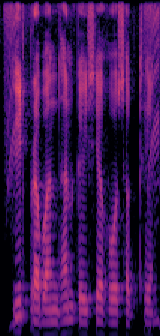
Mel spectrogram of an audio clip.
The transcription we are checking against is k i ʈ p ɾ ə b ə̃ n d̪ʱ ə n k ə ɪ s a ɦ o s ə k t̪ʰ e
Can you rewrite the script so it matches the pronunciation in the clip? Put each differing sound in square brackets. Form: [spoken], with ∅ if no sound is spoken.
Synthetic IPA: k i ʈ p ɾ ə b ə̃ n d̪ʱ ə n k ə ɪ s [e] ɦ o s ə k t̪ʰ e

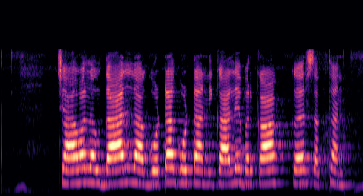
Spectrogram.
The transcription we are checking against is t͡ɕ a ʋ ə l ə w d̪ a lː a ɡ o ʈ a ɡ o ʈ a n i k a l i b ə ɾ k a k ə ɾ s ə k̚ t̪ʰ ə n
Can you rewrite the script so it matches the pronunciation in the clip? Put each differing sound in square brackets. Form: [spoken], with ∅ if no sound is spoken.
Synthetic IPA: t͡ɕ a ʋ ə l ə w d̪ a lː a ɡ o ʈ a ɡ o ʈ a n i k a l [e] b ə ɾ k a k ə ɾ s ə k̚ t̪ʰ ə n

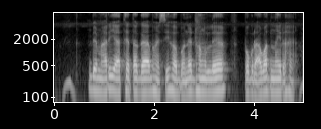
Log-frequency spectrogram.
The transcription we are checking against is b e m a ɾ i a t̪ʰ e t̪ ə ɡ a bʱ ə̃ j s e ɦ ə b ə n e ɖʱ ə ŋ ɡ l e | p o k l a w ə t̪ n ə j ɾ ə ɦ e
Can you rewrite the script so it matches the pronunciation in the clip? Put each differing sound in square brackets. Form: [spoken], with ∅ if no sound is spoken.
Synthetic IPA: b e m a ɾ i a t̪ʰ e t̪ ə ɡ a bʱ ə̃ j s [i] ɦ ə b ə n e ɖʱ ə ŋ ɡ l e | p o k [ɾ] a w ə t̪ n ə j ɾ ə ɦ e

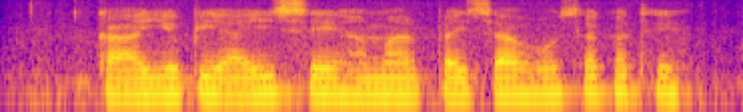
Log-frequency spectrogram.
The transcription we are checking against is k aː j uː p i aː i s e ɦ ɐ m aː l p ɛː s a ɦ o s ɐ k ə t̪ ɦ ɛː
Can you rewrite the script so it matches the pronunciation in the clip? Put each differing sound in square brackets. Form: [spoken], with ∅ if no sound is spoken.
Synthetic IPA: k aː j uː p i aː i s e ɦ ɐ m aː [ɾ] p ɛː s a ɦ o s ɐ k ə t̪ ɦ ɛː

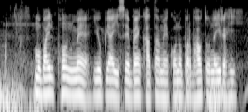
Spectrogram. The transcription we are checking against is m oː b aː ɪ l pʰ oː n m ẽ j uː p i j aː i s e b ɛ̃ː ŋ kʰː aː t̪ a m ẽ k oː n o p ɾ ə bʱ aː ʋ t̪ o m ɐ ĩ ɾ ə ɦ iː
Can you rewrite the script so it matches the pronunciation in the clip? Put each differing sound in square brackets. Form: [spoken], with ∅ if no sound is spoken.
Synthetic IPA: m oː b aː ɪ l pʰ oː n m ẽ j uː p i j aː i s e b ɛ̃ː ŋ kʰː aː t̪ a m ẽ k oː n o p ɾ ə bʱ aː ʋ t̪ o [n] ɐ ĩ ɾ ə ɦ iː

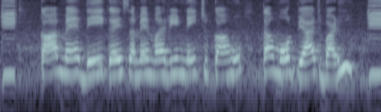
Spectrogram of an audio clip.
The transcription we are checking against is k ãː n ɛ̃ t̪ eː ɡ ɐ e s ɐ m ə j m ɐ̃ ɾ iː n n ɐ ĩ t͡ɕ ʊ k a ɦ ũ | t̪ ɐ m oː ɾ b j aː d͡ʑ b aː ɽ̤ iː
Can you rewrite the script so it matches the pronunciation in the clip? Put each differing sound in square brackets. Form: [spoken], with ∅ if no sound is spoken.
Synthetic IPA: k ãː [m] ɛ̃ [d̪] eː ɡ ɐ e s ɐ m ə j m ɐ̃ ɾ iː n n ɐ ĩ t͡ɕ ʊ k a ɦ ũ | t̪ ɐ m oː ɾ b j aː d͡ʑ b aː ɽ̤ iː

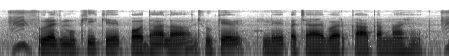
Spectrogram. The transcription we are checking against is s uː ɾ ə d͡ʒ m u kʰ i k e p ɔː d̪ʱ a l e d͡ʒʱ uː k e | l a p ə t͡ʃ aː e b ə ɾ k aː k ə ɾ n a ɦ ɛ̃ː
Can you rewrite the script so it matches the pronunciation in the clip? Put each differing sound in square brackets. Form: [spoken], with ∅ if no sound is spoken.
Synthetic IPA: s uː ɾ ə d͡ʒ m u kʰ i k e p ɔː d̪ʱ a l [a] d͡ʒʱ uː k e | l [e] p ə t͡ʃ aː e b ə ɾ k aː k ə ɾ n a ɦ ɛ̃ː

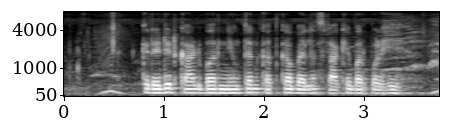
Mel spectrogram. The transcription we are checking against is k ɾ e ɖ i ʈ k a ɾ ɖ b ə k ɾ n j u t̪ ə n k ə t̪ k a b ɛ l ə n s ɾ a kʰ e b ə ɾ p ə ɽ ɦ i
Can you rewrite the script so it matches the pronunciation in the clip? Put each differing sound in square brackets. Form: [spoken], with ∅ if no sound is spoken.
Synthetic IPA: k ɾ e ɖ i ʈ k a ɾ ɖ b ə [∅] ɾ n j u t̪ ə n k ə t̪ k a b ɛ l ə n s ɾ a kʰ e b ə ɾ p ə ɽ ɦ i

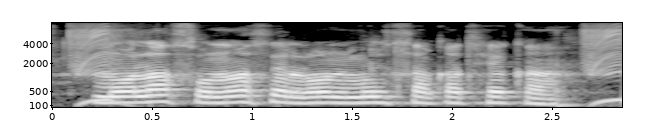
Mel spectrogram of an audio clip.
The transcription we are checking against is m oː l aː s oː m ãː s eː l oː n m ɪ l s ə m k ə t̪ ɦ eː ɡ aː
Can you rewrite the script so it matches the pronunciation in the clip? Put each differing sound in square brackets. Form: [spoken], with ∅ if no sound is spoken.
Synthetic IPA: m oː l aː s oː [n] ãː s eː l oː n m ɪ l s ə [∅] k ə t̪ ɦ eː [k] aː

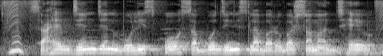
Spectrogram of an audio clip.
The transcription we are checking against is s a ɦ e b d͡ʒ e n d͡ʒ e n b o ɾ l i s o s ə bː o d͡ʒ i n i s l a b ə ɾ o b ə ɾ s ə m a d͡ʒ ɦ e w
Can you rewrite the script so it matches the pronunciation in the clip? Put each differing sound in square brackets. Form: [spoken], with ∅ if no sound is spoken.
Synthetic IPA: s a ɦ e b d͡ʒ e n d͡ʒ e n b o [∅] l i s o s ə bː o d͡ʒ i n i s l a b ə ɾ o b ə ɾ s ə m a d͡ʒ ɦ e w

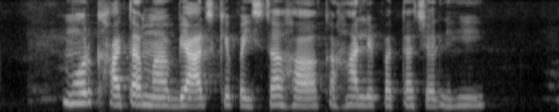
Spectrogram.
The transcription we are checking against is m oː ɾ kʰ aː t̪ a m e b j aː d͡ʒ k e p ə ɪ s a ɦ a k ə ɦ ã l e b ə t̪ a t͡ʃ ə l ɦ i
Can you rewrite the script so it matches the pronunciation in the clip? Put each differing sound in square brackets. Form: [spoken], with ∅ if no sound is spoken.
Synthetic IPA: m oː ɾ kʰ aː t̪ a m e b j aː d͡ʒ k e p ə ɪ s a ɦ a k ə ɦ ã l e [p] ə t̪ a t͡ʃ ə l ɦ i

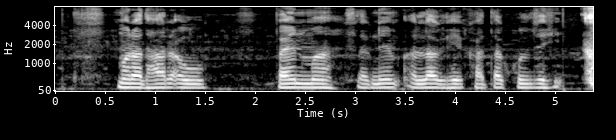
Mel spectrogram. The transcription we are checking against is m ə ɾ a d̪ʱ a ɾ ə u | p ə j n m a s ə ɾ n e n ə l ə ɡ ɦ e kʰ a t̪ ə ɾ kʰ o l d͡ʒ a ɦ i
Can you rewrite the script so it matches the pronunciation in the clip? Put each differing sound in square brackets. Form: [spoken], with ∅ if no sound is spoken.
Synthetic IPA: m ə ɾ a d̪ʱ a ɾ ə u | p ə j n m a s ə ɾ n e [m] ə l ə ɡ ɦ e kʰ a t̪ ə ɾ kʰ [u] l d͡ʒ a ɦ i

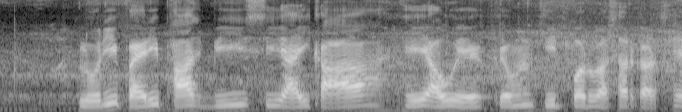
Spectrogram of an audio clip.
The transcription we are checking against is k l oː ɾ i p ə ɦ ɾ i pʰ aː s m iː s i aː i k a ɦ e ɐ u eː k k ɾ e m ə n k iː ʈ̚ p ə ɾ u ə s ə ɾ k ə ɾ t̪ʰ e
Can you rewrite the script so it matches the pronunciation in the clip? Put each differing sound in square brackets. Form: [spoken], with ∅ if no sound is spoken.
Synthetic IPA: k l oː ɾ i p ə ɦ ɾ i pʰ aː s [b] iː s i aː i k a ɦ e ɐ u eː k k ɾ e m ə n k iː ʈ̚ p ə ɾ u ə s ə ɾ k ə ɾ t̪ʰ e

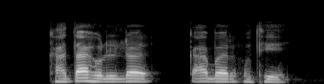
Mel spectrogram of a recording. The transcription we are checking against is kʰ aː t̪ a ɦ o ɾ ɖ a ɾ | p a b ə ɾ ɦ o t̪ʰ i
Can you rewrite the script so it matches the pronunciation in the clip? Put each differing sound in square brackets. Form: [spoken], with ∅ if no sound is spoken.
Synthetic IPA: kʰ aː t̪ a ɦ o [l] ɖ [ə] ɾ | [k] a b ə ɾ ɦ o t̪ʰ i

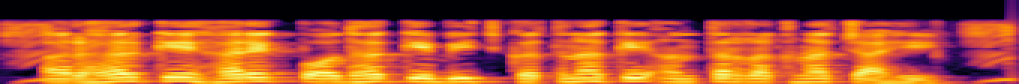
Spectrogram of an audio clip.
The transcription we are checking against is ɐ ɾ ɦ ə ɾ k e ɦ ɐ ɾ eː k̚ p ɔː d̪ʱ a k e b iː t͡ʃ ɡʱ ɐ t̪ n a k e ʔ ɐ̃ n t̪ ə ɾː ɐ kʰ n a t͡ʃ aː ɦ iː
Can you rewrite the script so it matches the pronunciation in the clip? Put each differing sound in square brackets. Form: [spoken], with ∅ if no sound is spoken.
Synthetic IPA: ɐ ɾ ɦ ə ɾ k e ɦ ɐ ɾ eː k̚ p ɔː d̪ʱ a k e b iː t͡ʃ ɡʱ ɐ t̪ n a k e ʔ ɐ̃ n t̪ ə ɾː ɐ kʰ n a t͡ʃ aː ɦ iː

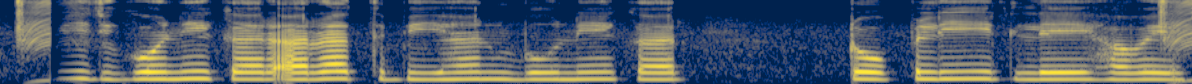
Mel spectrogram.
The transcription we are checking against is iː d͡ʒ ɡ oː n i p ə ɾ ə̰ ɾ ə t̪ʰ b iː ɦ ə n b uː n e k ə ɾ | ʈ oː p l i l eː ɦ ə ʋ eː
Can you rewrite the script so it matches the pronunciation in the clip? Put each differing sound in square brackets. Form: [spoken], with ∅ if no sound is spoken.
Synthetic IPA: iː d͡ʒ ɡ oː n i [k] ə ɾ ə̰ ɾ ə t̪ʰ b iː ɦ ə n b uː n e k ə ɾ | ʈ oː p l i l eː ɦ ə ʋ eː

